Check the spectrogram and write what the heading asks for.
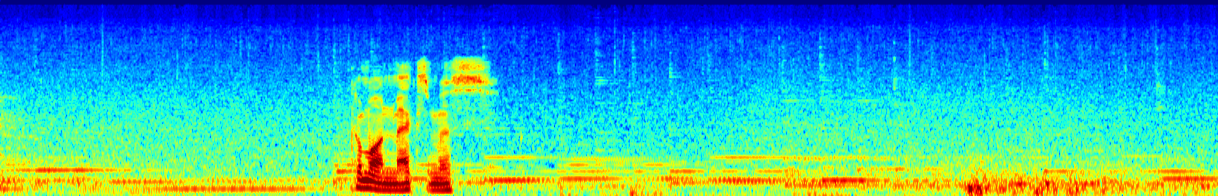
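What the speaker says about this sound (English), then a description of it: "And this rain is really heavy. And the thunder really shouldn't have come out." Heavy rain pours steadily in Skyrim while a loud roll of thunder breaks early on, with a voice speaking briefly over the downpour.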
